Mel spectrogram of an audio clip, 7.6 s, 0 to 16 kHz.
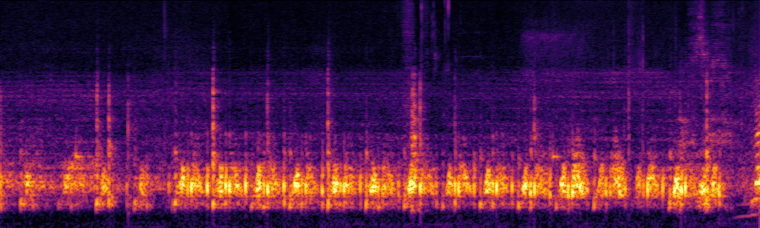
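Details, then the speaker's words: Fetal heartbeat on Doppler at the 20-week scan: rapid whooshing at about 155–160 beats per minute with a thump from a fetal kick; normal (110–160) and raised by fetal movement. "Nu hoor je echt die hartklepjes. Dat gaat tik."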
